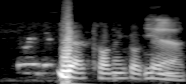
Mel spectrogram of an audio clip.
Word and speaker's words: Koenig: Walter Koenig, I think is how you say it. Yeah, Koenig. Okay. Yeah, Koenig.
